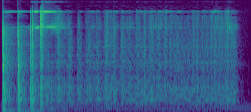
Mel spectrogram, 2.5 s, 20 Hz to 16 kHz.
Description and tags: Silver Quarter 4
Dropping a silver quarter on a desk.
